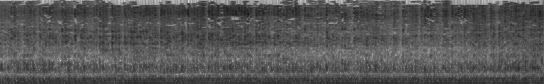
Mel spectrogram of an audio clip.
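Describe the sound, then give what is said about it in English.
A high-speed canal shuttle boat engine on the San Sap klong in Bangkok, Thailand, roars steadily and loudly, a deep droning rumble with harmonic hum and constant wash of noise, with no voices over it. “And whilst Venice might have gondolas, Bangkok offers a far more thrilling alternative, high-speed shuttle boats.”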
